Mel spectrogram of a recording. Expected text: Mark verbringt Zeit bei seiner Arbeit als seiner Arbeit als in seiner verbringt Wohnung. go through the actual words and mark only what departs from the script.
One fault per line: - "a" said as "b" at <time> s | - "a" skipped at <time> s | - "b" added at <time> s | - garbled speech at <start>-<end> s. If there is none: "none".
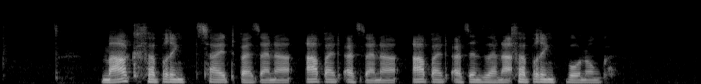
none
